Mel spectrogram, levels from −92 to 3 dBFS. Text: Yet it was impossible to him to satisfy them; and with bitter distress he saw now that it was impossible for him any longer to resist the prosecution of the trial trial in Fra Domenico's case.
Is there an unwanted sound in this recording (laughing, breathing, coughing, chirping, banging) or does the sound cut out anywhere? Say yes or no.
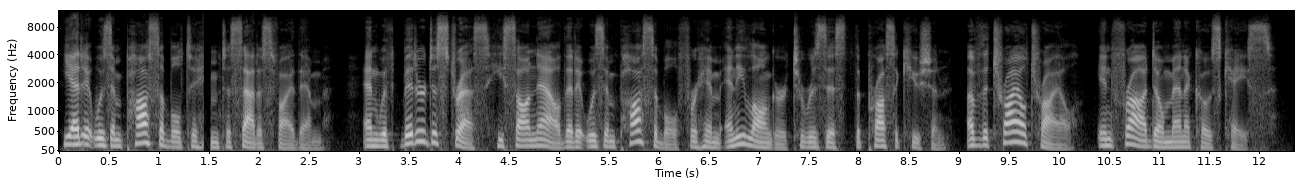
yes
